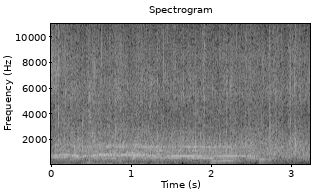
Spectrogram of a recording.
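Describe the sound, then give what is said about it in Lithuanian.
Audience applause welcoming a guest: dense, steady clapping that holds at an even level throughout, with a voice faintly audible underneath. “Ponios ir ponai, pasitikime plojimais vieną žymiausių Lietuvos tinklarašininkų, Ričardą Savukyną, kuris yra geriau žinomas kaip Rokiškis Rabinovičius.”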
